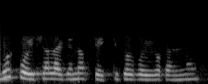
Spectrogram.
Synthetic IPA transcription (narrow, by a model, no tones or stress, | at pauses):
bʊɹ̚pojsalaɡɛnɔk̚pek̚tikoɹikoɹibɔkaɹɛnaj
